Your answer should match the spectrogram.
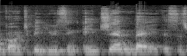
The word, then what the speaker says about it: djembe: I'm going to be using a djembe. This is pronounced, it's spelled D-J-E-M-B-E. You don't pronounce the D.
